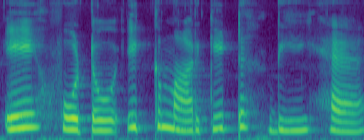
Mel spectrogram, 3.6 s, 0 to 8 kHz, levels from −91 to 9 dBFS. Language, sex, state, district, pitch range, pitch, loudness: Punjabi, female, Chandigarh, Chandigarh, 220-280 Hz, 240 Hz, -16 LUFS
